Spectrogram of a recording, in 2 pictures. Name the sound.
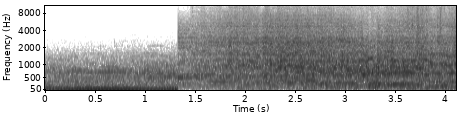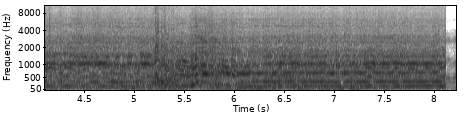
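Formula 1 car crashing, F1 2003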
